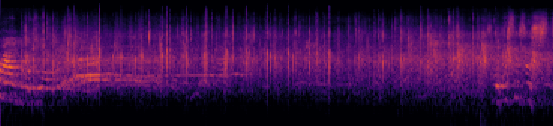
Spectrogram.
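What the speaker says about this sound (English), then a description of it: "Give them a round of applause." Audience applause for students at a student-led Day of Expression and Allyship event, a steady wash of clapping with some cheering lasting several seconds, mixed with crowd voices and music-like tones.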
